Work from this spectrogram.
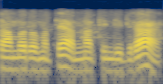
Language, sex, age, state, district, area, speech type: Kannada, male, 30-45, Karnataka, Mandya, rural, conversation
